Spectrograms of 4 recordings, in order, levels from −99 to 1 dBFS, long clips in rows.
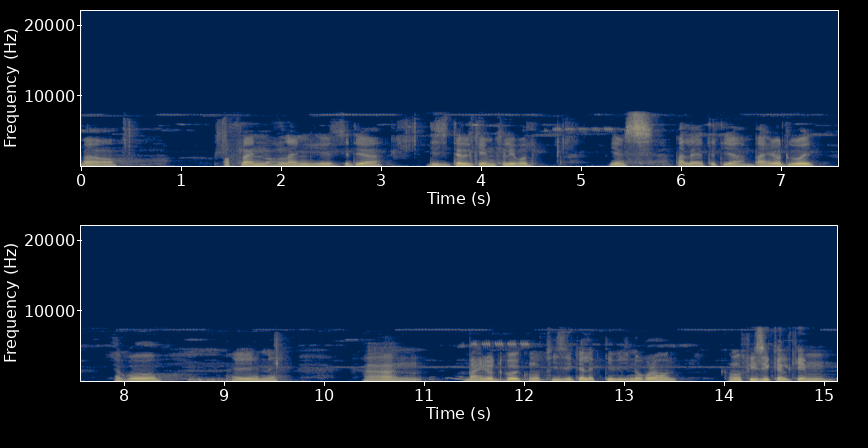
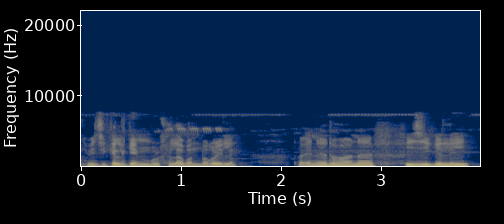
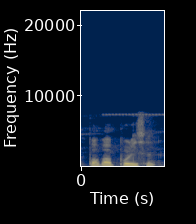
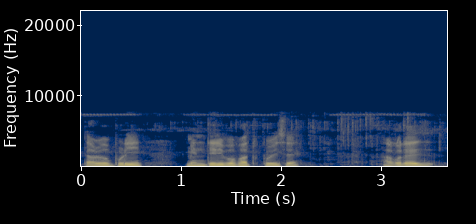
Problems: background sounds at intervals, low volume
